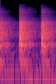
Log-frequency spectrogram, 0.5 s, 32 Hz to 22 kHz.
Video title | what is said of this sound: How to Fix Isolated Guitar Fret Buzz Step 2 of 5: Evaluate and Diagnose High Guitar Frets | now I can hear that this fret is solidly seated in the fretboard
